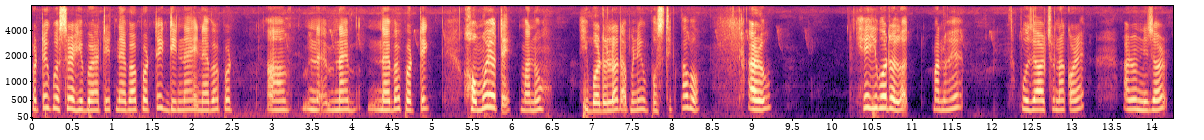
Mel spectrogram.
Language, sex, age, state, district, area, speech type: Assamese, female, 18-30, Assam, Charaideo, rural, spontaneous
